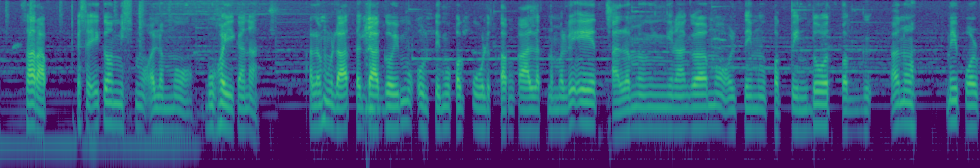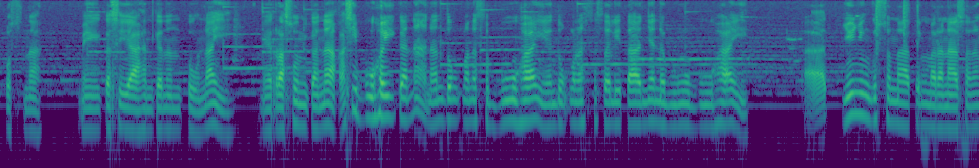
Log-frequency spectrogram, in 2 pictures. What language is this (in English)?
Filipino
